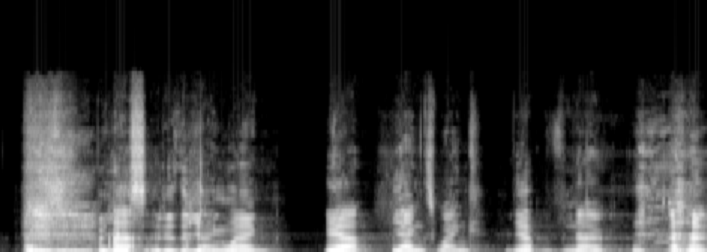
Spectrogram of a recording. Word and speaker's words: Yangwang: of China called yangu is that definitely their pronunciation is it don't look at me but yes it is the Yang Wang yeah Yang's Wang yep no no it's just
